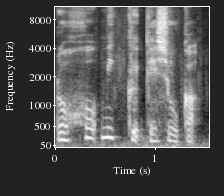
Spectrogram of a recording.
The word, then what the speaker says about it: Loch Muick: The pronunciation is roughly /lɔx mɪk/. If I were to force it into katakana, it would be something like Loch Mick?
